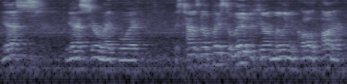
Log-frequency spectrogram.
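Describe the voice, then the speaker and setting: An actor playing a calm, kindly middle-aged father who runs a small loan office. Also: mid-range voice, normal speed, close to an everyday voice. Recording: echoey room, far from mic, noisy.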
